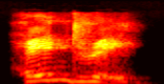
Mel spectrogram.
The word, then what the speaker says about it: Hendry: He thinks I don't mention the D in his name enough. So Hugh Hendry.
